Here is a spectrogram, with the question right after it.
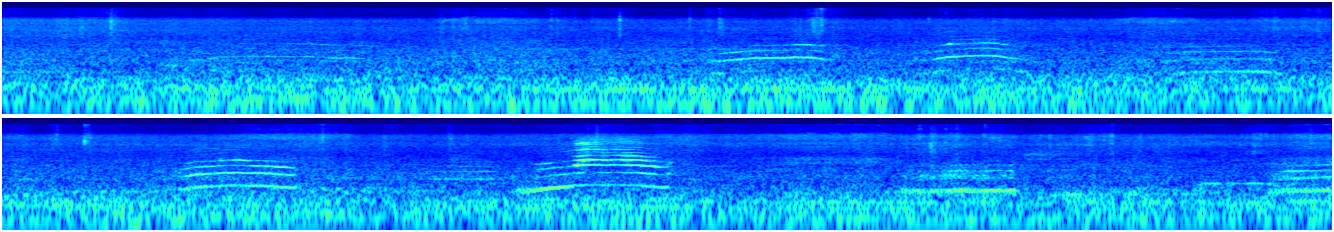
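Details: Kittens playing all day long in plant pots give a series of high, arching meows, some rising then falling, repeated irregularly every second or two against a steady background hiss.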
